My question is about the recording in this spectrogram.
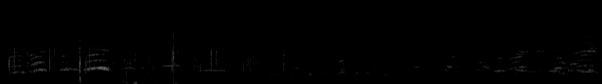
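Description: Near silence, with faint distant voices calling out now and then and a few light clicks.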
